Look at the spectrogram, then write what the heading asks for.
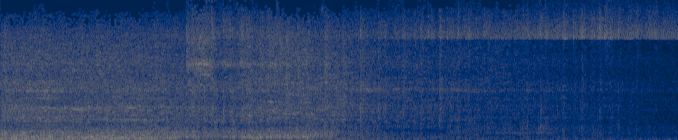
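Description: Tank cars of a Norfolk Southern manifest freight train rolling past at close range, steel wheels running on the rails. Loud at first, then much quieter from about four seconds in.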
